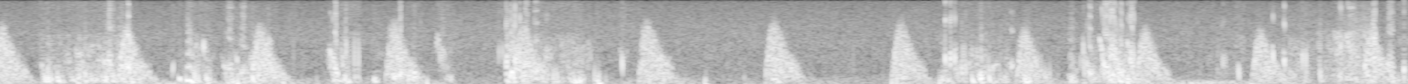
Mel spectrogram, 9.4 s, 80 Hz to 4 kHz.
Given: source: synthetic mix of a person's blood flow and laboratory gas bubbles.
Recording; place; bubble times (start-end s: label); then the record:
Doppler ultrasound of blood flow; subclavian vein
0.27-0.96 s: bubbles
1.14-1.89 s: bubbles
2.18-2.45 s: bubbles
2.49-2.60 s: bubbles
2.65-2.84 s: bubbles
2.92-3.06 s: bubbles
3.31-4.05 s: bubbles
4.15-4.21 s: bubbles
6.27-6.98 s: bubbles
7.14-7.67 s: bubbles
8.17-8.21 s: bubbles
8.26-8.33 s: bubbles
8.46-8.78 s: bubbles
8.80-9.40 s: bubbles
From the record:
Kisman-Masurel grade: 333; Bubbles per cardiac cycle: rolling drumbeat, 9 or more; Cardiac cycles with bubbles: 50 to 99%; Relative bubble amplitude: loud (0.450 to 0.775); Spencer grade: 3 (all of the cardiac periods contain showers or single bubble signals, but not dominating or overriding the cardiac motion signals); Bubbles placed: anywhere in the cardiac cycle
